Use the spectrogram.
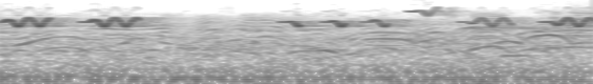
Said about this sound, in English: It's a beautiful day on the playground today. The sun is shining and the birds are flying and chirping.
